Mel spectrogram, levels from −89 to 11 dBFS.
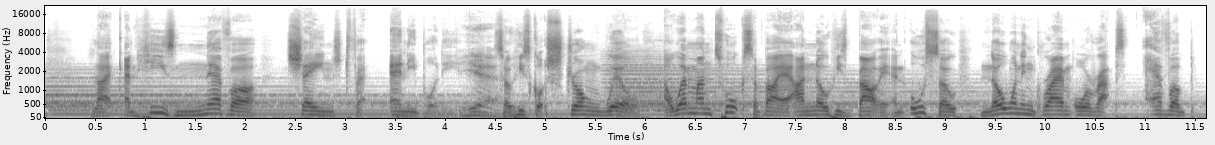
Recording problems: background music; noticeable; throughout; 10 dB below the speech

